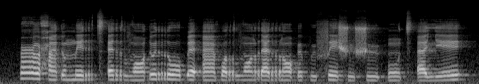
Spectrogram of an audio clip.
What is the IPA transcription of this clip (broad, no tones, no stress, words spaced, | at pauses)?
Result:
ʕɵħæ̃ɗɵ mert͡sʼɛr vɔ̃ɗɵ roɓɛ ʔæ̃pɔrvɔ̃ræ rɔ̃ʔøpʉ feʃy ʃʉ ʔũt͡sʼæ lʲe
